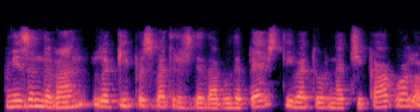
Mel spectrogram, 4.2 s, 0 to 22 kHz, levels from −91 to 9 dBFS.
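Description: Nothing's wrong with this one: it's speech that came through a WebRTC call path, and the top end tapering off around 8 kHz is just how that Opus link normally sounds, so there's no fault to point to anywhere in it.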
